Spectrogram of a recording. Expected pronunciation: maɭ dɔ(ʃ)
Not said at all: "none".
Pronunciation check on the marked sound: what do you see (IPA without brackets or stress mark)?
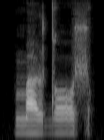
ʃ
